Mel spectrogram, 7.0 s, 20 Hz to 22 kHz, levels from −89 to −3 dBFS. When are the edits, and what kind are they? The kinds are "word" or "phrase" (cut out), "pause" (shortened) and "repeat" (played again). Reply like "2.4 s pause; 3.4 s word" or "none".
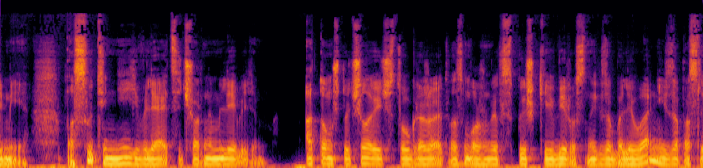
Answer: none

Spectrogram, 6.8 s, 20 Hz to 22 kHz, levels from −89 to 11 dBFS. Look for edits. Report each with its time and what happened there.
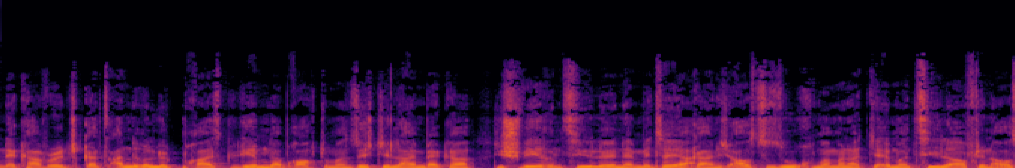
1.2 s word; 3.2 s pause; 4.6 s word

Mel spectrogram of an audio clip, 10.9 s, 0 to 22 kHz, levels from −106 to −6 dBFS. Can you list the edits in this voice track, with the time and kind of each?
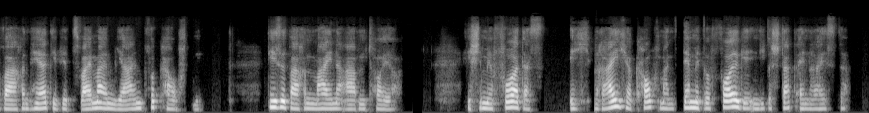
1.8 s word; 3.6 s word; 6.0 s word; 7.4 s word; 8.4 s word; 8.8 s word; 9.6 s word

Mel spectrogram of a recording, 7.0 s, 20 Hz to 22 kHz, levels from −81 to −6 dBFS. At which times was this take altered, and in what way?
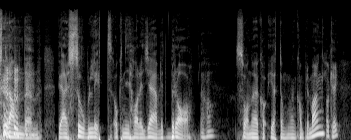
none

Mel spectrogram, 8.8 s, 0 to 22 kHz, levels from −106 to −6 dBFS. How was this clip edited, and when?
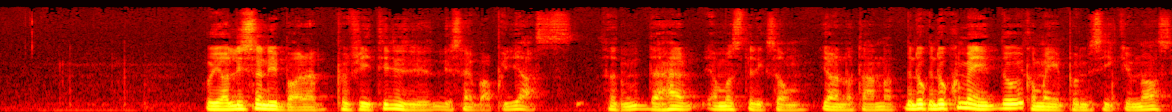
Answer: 4.7 s word; 6.1 s pause; 7.0 s repeat; 7.7 s word

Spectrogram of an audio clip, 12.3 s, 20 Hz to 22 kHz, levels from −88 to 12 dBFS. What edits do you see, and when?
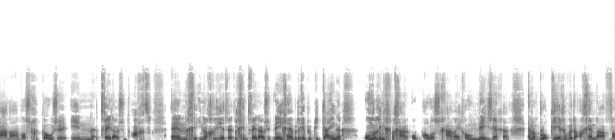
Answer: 1.9 s word; 4.7 s word; 7.8 s word; 8.4 s word

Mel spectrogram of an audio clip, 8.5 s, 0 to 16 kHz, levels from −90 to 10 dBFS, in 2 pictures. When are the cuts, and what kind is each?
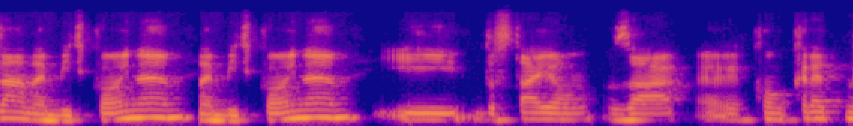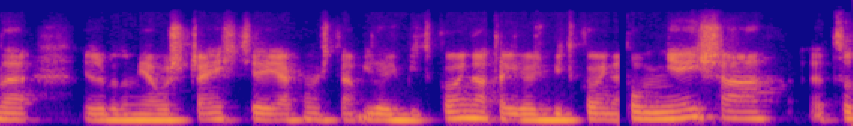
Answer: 1.0 s repeat; 4.7 s phrase; 7.4 s word

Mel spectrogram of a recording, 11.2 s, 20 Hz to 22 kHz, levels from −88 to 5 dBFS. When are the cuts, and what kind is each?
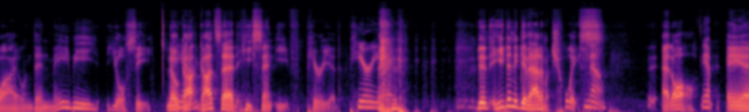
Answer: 2.4 s pause; 5.2 s pause; 7.2 s word

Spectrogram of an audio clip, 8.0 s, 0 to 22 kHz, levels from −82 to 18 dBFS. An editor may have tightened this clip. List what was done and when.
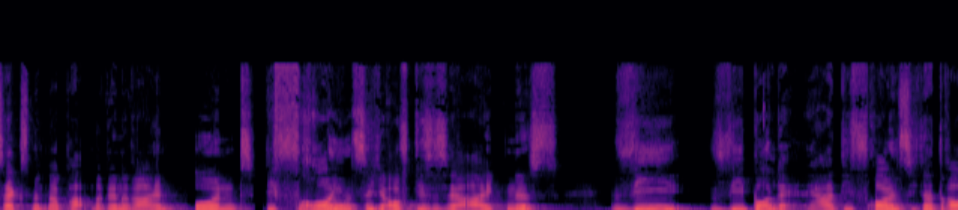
1.6 s pause

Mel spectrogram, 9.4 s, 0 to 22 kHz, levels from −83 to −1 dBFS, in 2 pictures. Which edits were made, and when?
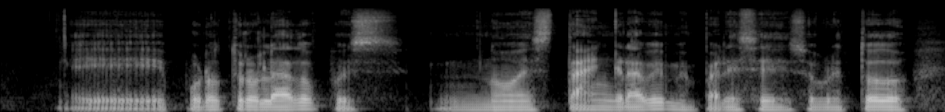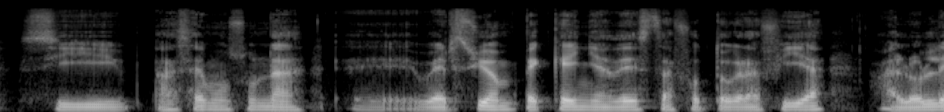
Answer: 2.1 s pause; 5.4 s pause; 6.3 s pause

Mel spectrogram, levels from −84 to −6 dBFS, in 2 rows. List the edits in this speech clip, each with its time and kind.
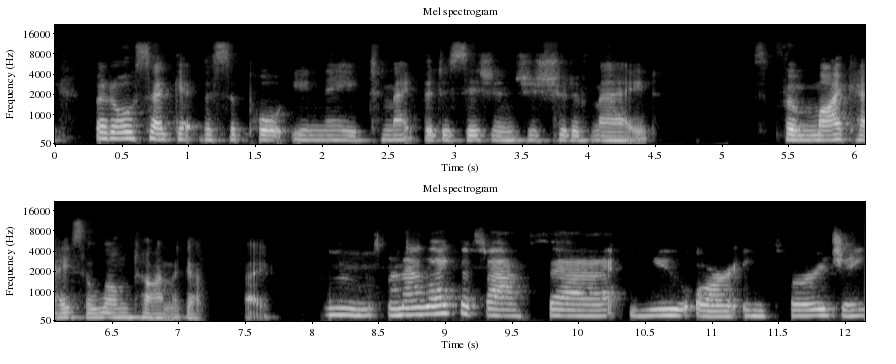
7.9 s pause

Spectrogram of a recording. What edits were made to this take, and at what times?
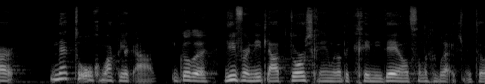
1.6 s pause; 2.2 s pause

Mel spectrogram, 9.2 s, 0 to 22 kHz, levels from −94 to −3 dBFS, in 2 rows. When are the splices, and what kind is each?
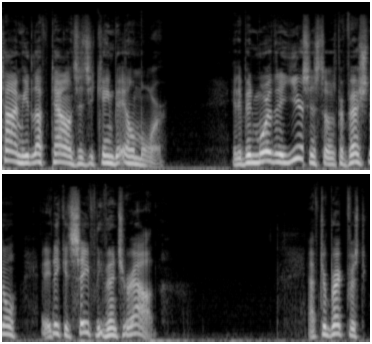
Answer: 3.8 s word; 4.2 s word; 4.9 s word; 5.2 s word

